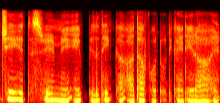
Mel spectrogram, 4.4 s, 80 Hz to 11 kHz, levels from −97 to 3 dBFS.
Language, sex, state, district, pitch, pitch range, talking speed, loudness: Hindi, female, Arunachal Pradesh, Papum Pare, 180 Hz, 170-200 Hz, 175 wpm, -17 LUFS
